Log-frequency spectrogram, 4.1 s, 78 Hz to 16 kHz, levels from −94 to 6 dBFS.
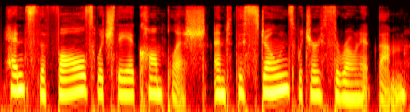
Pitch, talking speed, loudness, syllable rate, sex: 185 Hz, 205 wpm, -17 LUFS, 4.9 syllables/s, female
